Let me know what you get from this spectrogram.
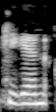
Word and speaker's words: Teigen: And I follow Chrissy Teigen on Instagram, and I just want to clarify, she said her name and pronounced her name on her stories the other day, and it is Teigen. But we've been saying it right this whole time. Chrissy Teigen, not Teigen, Teigen.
